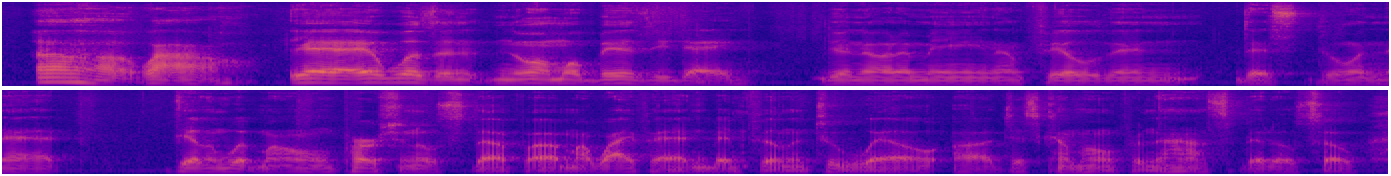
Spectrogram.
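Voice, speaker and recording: Speaking with an American accent, a man uses a very deep, low pitch at a fairly slow pace with ordinary pitch variation. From US Northeast, Buffalo, New York. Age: 60s. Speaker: pastor and community liaison. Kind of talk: interview.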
